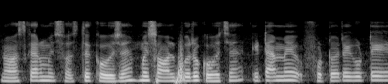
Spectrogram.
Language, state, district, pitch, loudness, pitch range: Sambalpuri, Odisha, Sambalpur, 175 Hz, -16 LUFS, 160-185 Hz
